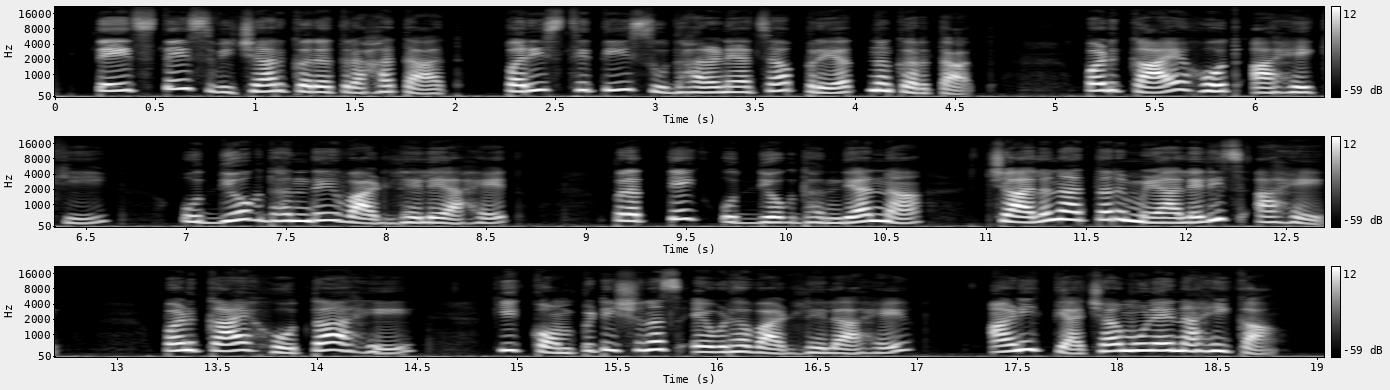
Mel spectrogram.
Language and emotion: Marathi, neutral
